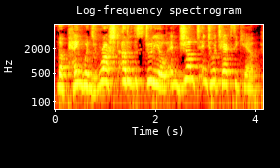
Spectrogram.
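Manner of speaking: ordinary delivery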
